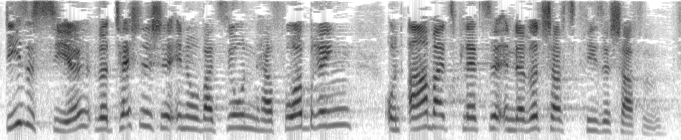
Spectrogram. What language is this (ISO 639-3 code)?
deu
